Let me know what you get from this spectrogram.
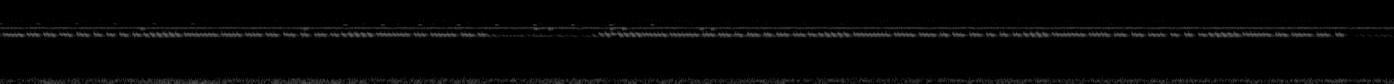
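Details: Autumn insect song used for relaxing sleep sounds, a constant bright ringing trill with fine rapid pulses; one caller pauses for about a second near the middle before the chorus swells again.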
